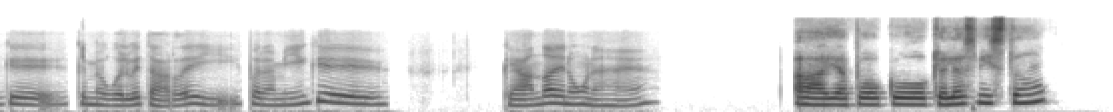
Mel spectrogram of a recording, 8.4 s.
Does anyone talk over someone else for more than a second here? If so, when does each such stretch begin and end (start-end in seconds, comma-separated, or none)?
none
